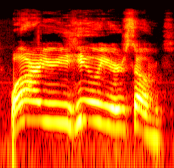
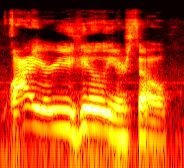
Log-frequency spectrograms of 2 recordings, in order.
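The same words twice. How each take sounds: First: High, nagging "why are you healing yourself"; mock nagging. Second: Said in the usual way. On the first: Gamer nagging his game character, high mock scolding. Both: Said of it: "Why am I talking like this?".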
